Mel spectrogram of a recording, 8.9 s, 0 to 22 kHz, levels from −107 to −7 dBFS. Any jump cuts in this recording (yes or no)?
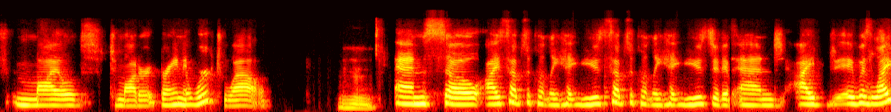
yes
